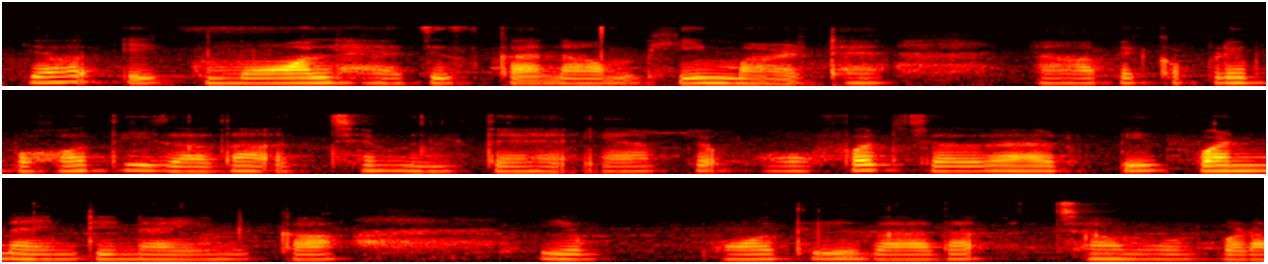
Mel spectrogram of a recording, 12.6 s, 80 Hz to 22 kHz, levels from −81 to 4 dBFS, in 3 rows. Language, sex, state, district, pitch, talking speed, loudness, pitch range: Hindi, female, Bihar, Gopalganj, 200 Hz, 170 wpm, -31 LUFS, 190-215 Hz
